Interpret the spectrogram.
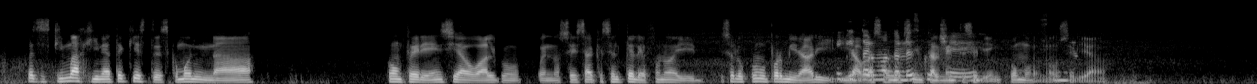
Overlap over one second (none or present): present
